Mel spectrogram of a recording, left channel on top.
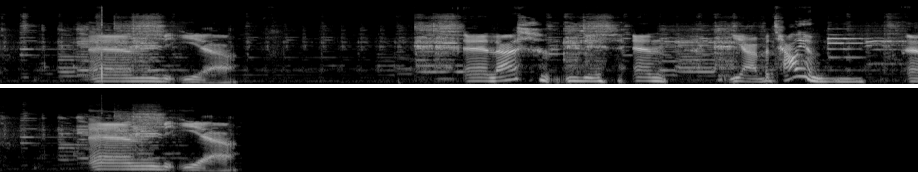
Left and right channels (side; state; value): right; drops out; at 2.4 s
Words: And yeah, and that's the Battalion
